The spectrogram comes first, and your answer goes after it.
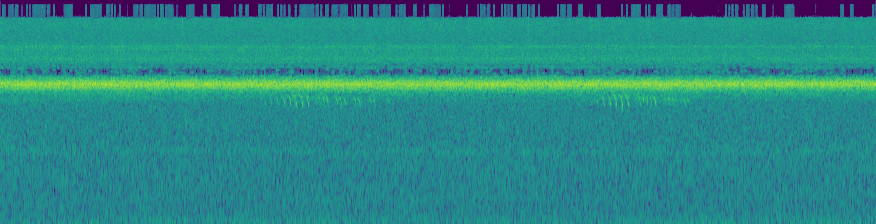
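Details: Continuous piercing insect drone, two short pulsed trills breaking in around the middle of the stretch, with even low background noise throughout.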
